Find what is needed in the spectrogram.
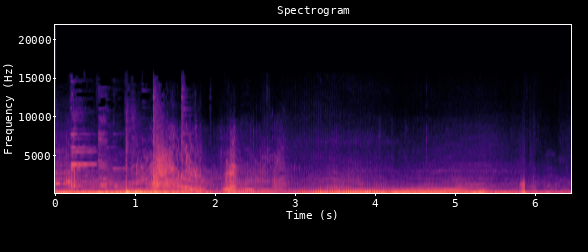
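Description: Background music with a dirt bike engine revving and passing in the first two seconds, its pitch falling away. Then the music carries on alone.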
